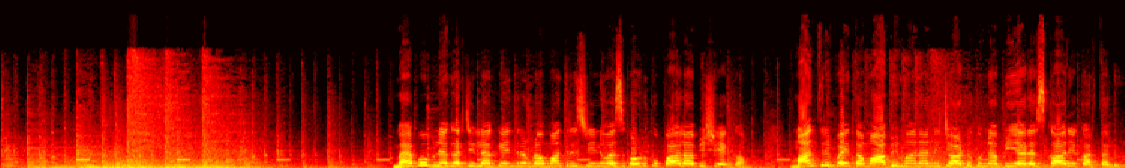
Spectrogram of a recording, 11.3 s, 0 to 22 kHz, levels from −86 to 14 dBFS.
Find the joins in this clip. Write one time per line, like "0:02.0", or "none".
none

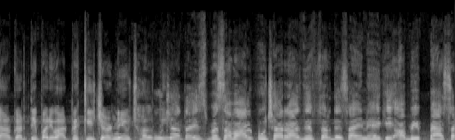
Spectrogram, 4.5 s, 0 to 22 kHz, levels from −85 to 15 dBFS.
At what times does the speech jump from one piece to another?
none

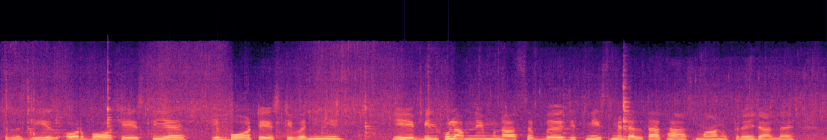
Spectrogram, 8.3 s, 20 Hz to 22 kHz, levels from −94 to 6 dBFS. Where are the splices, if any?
0:02.0

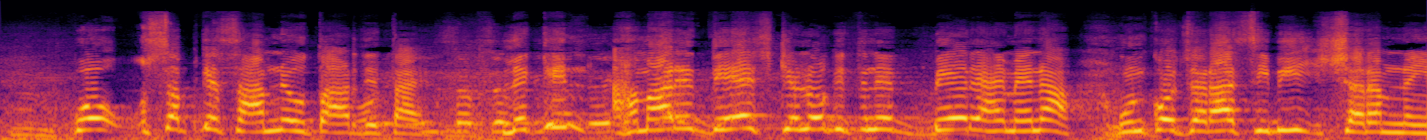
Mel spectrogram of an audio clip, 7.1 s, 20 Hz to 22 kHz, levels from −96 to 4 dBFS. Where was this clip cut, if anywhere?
none

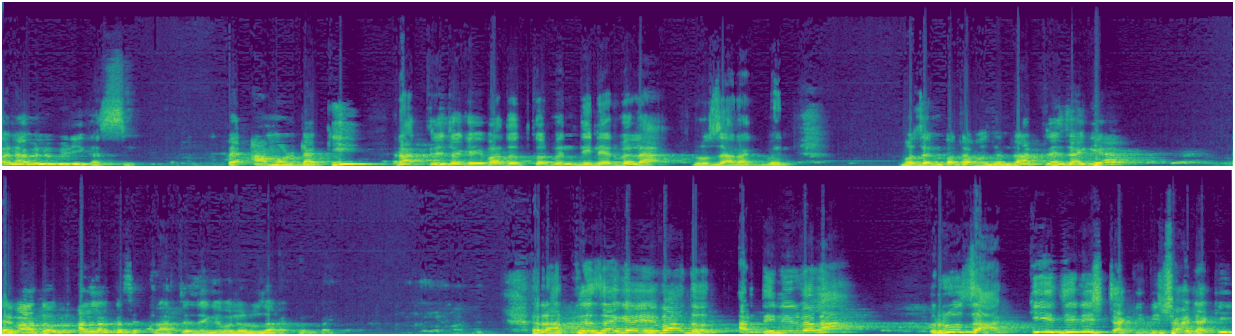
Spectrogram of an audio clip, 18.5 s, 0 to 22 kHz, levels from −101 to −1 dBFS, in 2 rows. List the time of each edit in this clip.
0:01.7

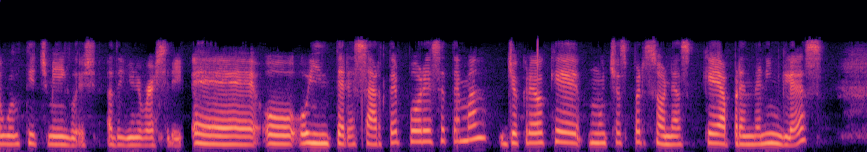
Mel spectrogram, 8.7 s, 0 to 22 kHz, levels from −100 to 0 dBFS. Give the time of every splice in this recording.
0:01.7

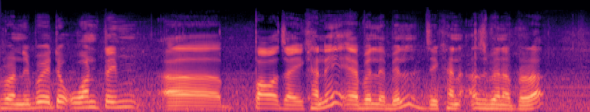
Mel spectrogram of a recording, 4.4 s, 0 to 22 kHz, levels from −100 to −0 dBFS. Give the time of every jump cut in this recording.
none

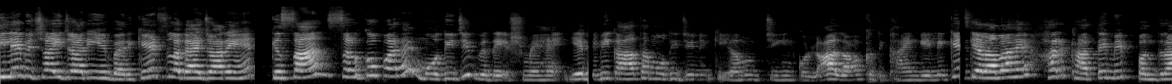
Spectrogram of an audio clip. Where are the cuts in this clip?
0:02.6
0:05.9
0:09.6

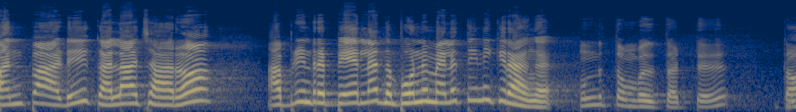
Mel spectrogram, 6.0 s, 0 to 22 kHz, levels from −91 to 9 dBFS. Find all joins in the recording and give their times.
0:04.3

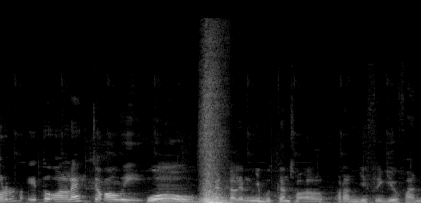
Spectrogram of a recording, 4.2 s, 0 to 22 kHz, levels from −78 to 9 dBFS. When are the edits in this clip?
0:02.0

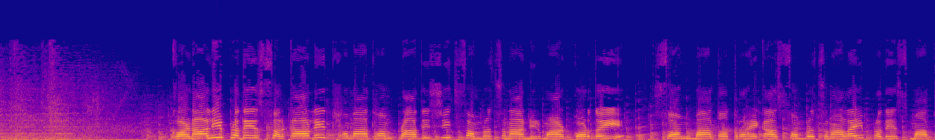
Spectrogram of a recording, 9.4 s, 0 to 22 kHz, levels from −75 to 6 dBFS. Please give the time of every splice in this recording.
0:01.3

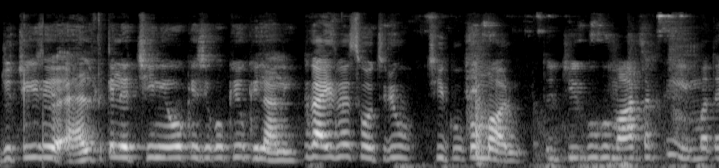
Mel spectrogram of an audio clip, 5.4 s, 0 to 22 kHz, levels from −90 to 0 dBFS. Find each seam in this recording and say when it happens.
0:02.2
0:04.0

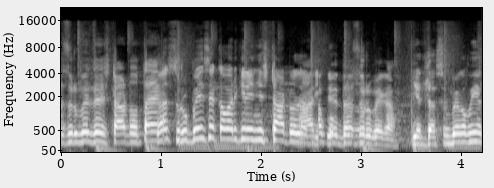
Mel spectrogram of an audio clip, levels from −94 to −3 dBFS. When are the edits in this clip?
0:02.6

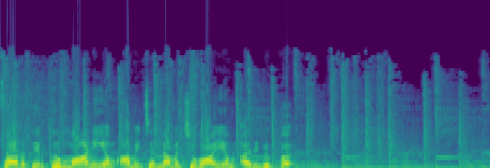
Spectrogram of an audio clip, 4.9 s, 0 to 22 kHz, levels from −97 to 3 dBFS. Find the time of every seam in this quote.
none

